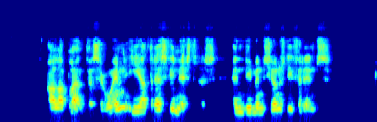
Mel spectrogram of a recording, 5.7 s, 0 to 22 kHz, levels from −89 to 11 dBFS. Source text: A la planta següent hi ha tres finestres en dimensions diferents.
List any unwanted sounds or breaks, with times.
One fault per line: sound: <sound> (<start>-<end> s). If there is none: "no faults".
no faults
